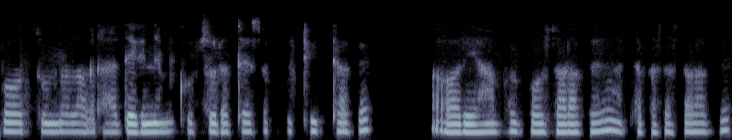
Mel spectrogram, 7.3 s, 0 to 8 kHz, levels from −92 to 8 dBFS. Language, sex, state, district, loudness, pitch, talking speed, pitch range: Hindi, female, Bihar, Purnia, -29 LUFS, 185 Hz, 195 wpm, 180-195 Hz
